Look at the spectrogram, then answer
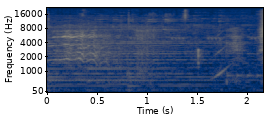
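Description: Horse neighing in the video game Fantasy Life, a faint drawn-out whinny over a soft background music bed, with a light rising tone near the end; no talking.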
